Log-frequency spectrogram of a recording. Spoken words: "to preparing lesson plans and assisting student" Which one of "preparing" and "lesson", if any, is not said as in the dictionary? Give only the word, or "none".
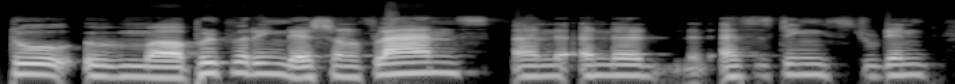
lesson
